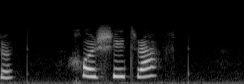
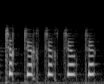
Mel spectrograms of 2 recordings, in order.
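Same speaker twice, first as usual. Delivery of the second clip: much higher squeak; squeaky rattle; 9 semitones higher, 4 dB quieter, much faster than usual. A narrator's reading. Papa shaking the baby's rattle, higher squeaks.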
